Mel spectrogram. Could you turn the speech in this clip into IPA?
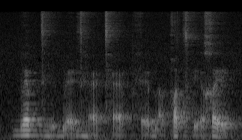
bɛbdʱḛ bɛ̰dʱæ̰tʰæ̰ pʰɛ̰bɛ̰qʊ tʰḛχe

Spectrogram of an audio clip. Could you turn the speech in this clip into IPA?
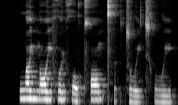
wɐ˥j n̪ɔː˥jfɵ˥ɥfo˧w t̪ʰɔː˥mt̪ʰɪ˨˥k̚ t͡suː˨˧jt͡sʰuː˧j

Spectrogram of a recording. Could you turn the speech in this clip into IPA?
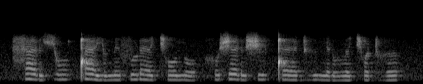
hæɽɨ çoːǃæjə nefuɽɛː cʰono | hoʃɛɽɨ ʃɨǃɛː ɖʱɨŋɛ ɽuləcʰo ɖʱə

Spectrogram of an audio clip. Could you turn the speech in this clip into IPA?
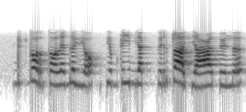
ɖiʈdɔrtɔ lɛdəvʲɔ | pʲɔbʈibʲa kːʏrʈafʲa ʕəθʏn̪ə

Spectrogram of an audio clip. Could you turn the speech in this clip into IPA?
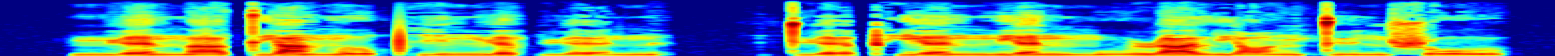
mɥɛ˥˩n̪ä˧˥ t̪jä˥˧n̪ɤ˥˩ pʰi˥nmɥɛ˨pɥɛ̰˨˩˦n | t̪ɥɛ̰˨˩pʰjɛ˥nn̪jɛ˥˩n mu˧˥ɻä˥˩ljɑ˧˥ŋt̪y˧˥n ʂo˥˩ʊ̯

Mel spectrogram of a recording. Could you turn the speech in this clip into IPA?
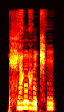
fʲɑ̤ŋɑ̤ŋt͡ʃʰi

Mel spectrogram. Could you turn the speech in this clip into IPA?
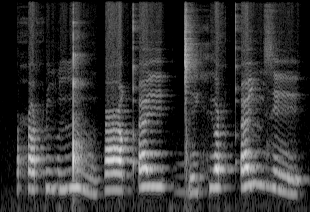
ħɔħɲuŋ͡ǃɯ | ʕəqʼe | ɡ͡ǀexʲoħ qʼeɲ ze

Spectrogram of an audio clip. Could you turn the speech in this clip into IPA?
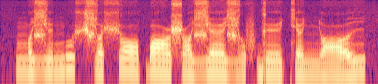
ŋɒʑeŋuʃɕɒ ʃɔ ɓɒʂɒ ʑɛʑof ɡecɛ ɲɒi̯

